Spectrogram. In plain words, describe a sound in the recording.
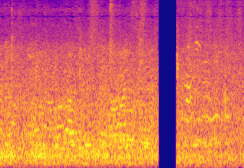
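A suitcase rolls on its wheels over pavement.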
